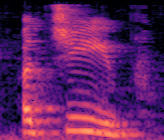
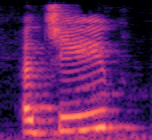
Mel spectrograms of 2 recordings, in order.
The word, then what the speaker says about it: achieve: Achieve. Achieve, again this word has two syllable, achieve, and the stress is on the second syllable, achieve.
